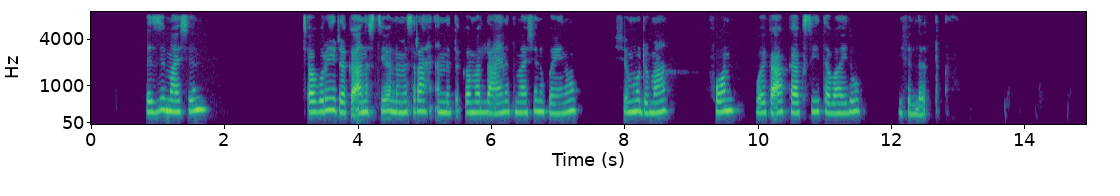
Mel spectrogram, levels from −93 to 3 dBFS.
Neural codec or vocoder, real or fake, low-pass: none; real; 7.2 kHz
